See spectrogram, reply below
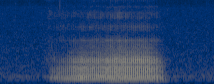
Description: Cheddar the Pug snores like a grown man with nasal issues!! DAMN!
